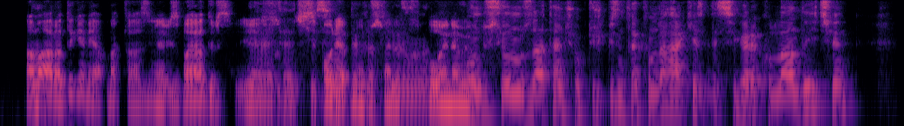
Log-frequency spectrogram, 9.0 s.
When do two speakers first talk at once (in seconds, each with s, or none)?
2.5 s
